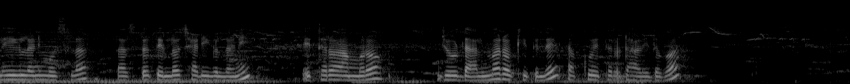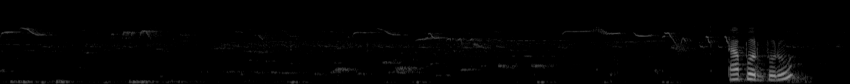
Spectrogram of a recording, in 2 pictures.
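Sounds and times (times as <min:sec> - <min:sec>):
faint bird chirps: 0:01.0 - 0:17.0.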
